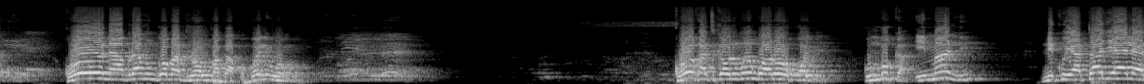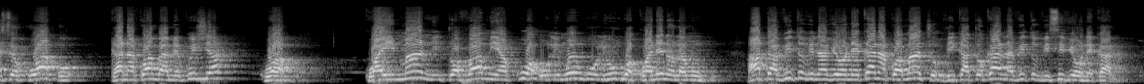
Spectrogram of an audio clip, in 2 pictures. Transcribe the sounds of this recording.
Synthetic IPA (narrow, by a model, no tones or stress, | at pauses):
kɔnaːɓuɾahamuŋɡɔmadɾɔɔm̩pakapɔkwɛliuwɔŋɡɔ | kɔːkatikaulimwɛŋɡuwaɾɔhɔkɔʄɛ̰ | kumbukaʔimani | nikujataʄajalɛasiɔkuwakɔkanakwambaːmɛkwiʃakwakɔ | kwaimanitwafahamujakuwaʔulimwɛŋɡuːliuŋɡwakwanɛnɔlamuŋɡu | hatavituvinavjɔːnɛkanakwamat͡ʃɔvikatɔkananavituvisivjɔːnɛkana̰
